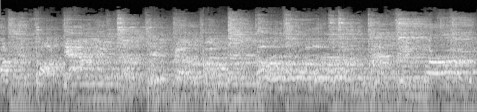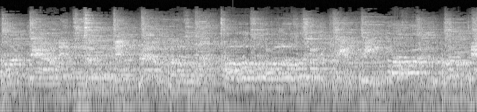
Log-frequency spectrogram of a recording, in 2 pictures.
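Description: A man and a woman singing a song together over a steadily strummed acoustic guitar.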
